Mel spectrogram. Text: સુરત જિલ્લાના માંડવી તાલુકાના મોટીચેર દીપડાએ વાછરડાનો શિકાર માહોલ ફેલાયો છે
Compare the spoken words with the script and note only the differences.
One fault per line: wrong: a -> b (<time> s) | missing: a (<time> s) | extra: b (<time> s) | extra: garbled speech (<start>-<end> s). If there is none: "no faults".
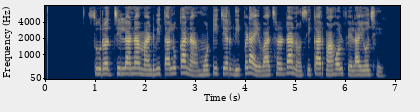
no faults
